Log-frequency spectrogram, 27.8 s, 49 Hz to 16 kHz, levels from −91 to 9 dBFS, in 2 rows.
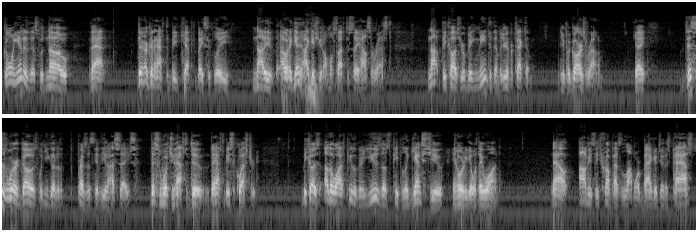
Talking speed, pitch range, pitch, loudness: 225 wpm, 370-425 Hz, 400 Hz, -21 LUFS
